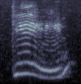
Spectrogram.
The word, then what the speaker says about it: cane: When E is added, it becomes cane. The vowel becomes long. At the same point of time, E is silent.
